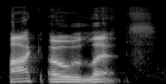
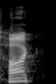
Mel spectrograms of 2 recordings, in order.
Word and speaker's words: Hawkopolis: Hawk-o-lips. No, that's not actually that. It's more complicated than that. It's Hawkopolis.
